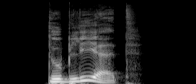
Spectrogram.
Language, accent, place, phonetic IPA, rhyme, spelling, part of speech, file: German, Germany, Berlin, [duˈbliːɐ̯t], -iːɐ̯t, dubliert, verb, De-dubliert.ogg
- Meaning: 1. past participle of dublieren 2. inflection of dublieren: third-person singular present 3. inflection of dublieren: second-person plural present 4. inflection of dublieren: plural imperative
